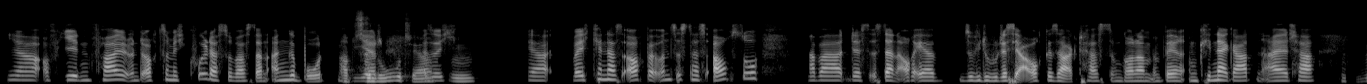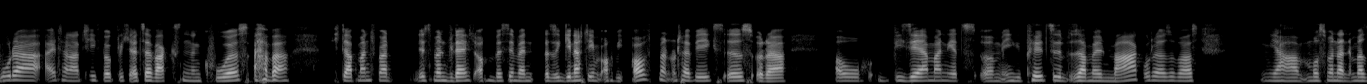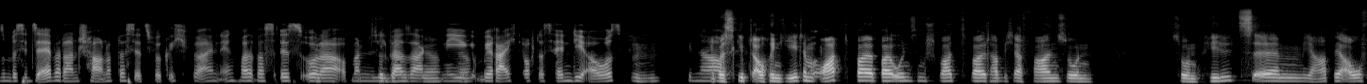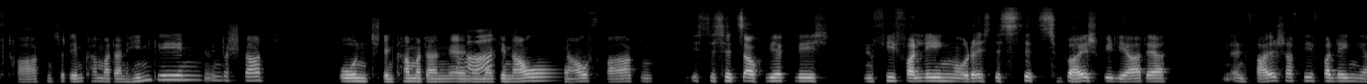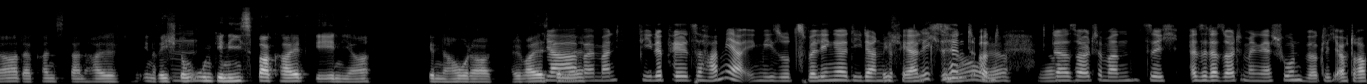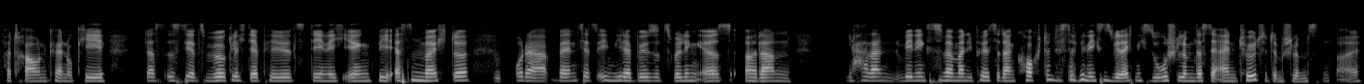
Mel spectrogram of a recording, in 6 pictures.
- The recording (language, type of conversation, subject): German, podcast, Welche Dinge brauchst du wirklich für einen Naturausflug?
- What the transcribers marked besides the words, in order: tapping; distorted speech; laughing while speaking: "Aber"; static; laughing while speaking: "das jetzt zum Beispiel"; laughing while speaking: "sind und"; laughing while speaking: "dann ist er wenigstens"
